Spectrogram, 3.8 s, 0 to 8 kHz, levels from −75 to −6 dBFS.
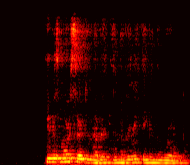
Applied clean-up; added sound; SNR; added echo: neural separator model SepFormer DNS4.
